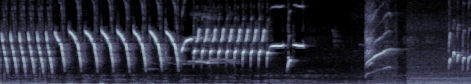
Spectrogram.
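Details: A canary, titled Timbrado but tagged Belgian canary (canario belga), sings a training song: a fast run of repeated downslurred notes, then a rapid trill and a few rising whistles, with a faint low hum underneath.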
